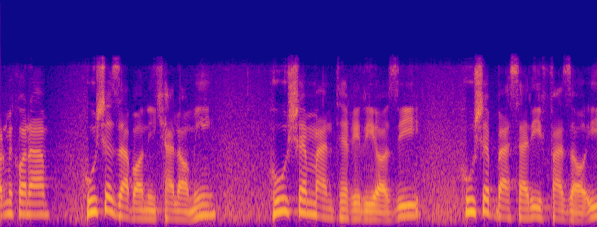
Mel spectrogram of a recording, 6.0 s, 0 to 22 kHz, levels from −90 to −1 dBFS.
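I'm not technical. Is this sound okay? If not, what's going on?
No. Gain pumping runs through the whole clip, so the level keeps breathing up and down by a large amount. The likely cause is a microphone level set far too high, with an automatic level control quickly turning it down whenever a loud sound arrives. Loud and soft moments end up squeezed close together, which makes the speech sound flattened.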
